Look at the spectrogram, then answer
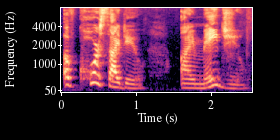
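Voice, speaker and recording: Woman voicing a slow, gentle bearded woodcarver. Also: deep voice, sing-song, slight background noise, voice pushed down, exaggerated voice. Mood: thoughtful. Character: large, kindly, reassuring old bearded male woodcarver.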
